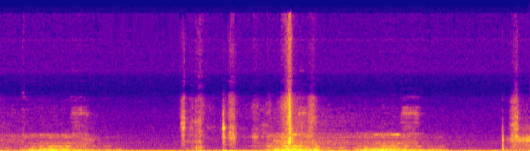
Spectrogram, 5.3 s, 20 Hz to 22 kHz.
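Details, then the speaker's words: 2001 Toyota Echo front wheel hand-spun: rhythmic metallic scrape rising and fading each turn from a rust ridge on the brake rotor, not the wheel bearing; car wanders at highway speeds. "we hear that grinding or that uh metallic noise. And it doesn't feel like it's the wheel bearing. That actually, I believe, is that rust ridge on that rotor."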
